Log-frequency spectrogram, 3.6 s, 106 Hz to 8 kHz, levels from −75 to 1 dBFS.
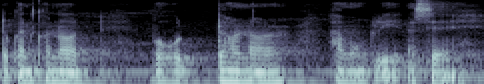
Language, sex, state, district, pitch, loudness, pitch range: Assamese, male, Assam, Hailakandi, 100 Hz, -21 LUFS, 100-105 Hz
